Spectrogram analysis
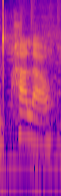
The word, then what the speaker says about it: Jalao: Everybody, pronounce the name of the restaurant again? Jalao.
